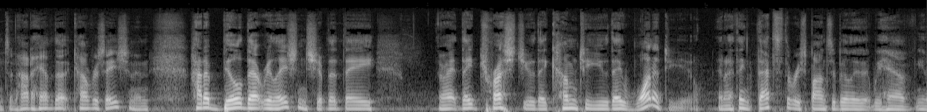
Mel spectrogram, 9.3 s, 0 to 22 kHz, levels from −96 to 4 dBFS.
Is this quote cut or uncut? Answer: cut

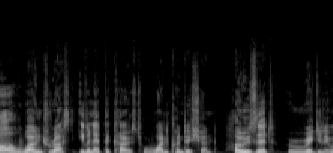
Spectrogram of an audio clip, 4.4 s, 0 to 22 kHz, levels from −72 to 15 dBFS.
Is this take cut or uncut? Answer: cut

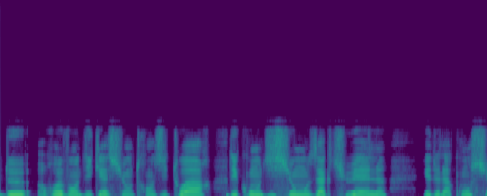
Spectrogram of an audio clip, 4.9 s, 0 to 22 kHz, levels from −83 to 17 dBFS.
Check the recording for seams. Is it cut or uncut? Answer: cut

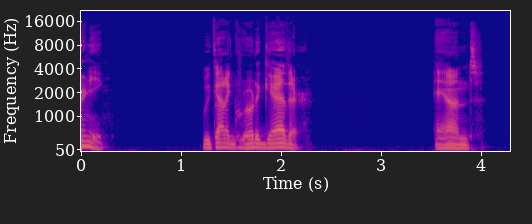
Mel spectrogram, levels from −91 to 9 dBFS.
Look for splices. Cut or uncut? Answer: uncut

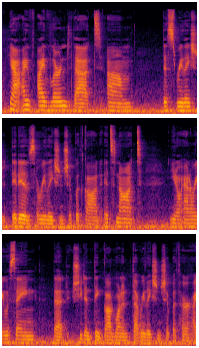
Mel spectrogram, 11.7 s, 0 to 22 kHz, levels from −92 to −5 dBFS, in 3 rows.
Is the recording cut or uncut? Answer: uncut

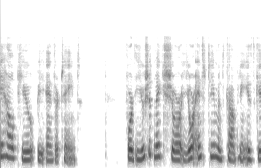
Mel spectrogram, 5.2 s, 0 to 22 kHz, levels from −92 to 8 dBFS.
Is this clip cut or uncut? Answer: cut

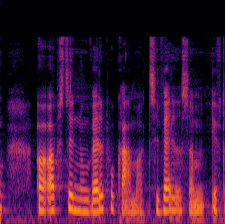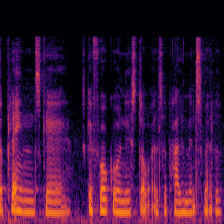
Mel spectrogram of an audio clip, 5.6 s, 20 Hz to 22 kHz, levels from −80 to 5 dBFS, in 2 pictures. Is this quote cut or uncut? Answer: uncut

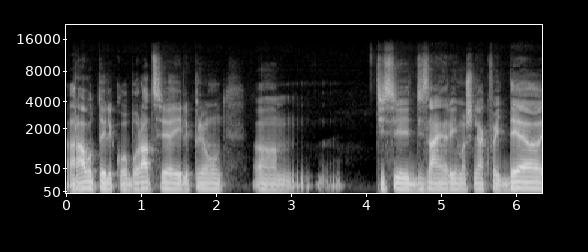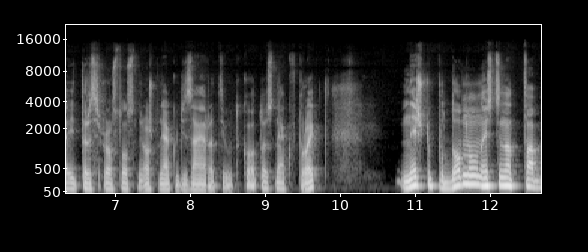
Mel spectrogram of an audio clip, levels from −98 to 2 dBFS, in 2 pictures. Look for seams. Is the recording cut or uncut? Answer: uncut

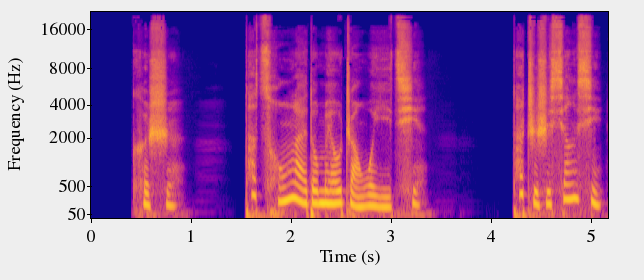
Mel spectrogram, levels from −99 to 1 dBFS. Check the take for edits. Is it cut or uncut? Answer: uncut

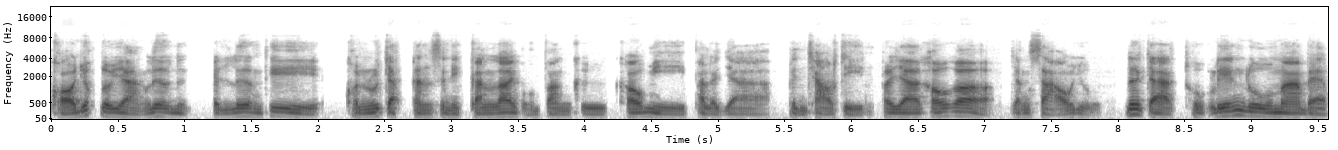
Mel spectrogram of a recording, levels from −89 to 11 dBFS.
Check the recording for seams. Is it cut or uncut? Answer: cut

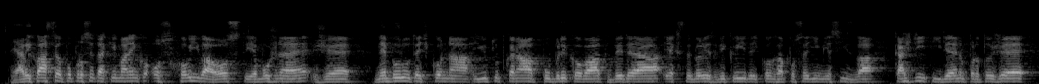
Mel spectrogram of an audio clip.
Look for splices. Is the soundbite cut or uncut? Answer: uncut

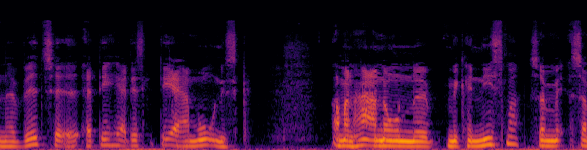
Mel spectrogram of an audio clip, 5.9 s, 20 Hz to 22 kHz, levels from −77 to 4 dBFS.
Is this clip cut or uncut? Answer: uncut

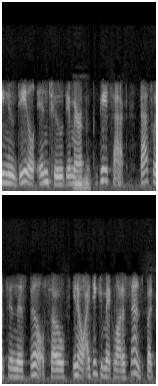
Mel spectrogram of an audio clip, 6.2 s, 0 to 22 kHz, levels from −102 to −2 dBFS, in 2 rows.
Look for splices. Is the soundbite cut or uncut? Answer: cut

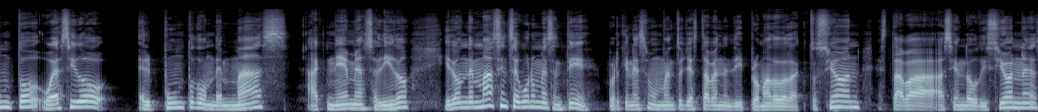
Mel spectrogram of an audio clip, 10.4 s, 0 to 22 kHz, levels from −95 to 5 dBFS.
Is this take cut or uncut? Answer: cut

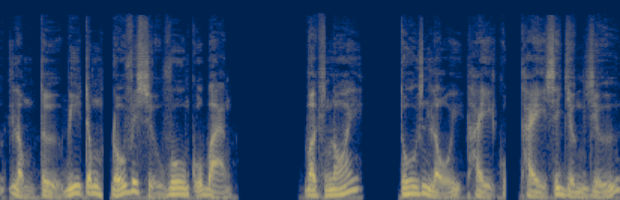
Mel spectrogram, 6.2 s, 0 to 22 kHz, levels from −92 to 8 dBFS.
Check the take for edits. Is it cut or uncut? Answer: cut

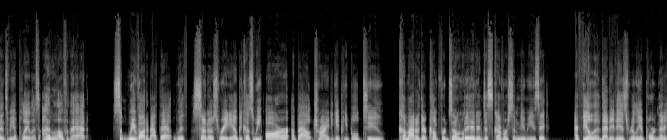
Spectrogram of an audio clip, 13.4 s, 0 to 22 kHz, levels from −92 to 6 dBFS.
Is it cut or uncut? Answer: cut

